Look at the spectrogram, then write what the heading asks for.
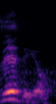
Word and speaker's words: video: It's a video. It should be on the first syllable.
